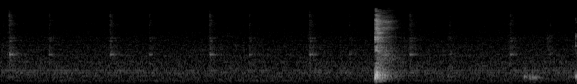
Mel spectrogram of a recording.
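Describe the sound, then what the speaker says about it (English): A single sharp cough bursts out close by, standing alone against a quiet background of soft, steady ticking. "I'm dying from this cough."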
